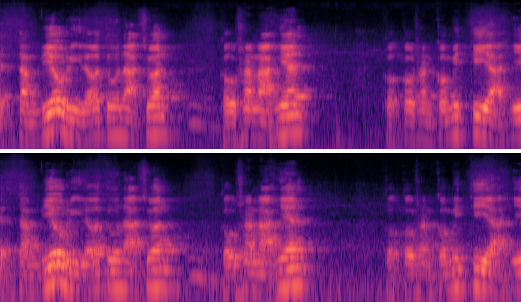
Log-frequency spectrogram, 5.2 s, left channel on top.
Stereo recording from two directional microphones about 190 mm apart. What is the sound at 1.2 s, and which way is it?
Speech, 30° left (ahead or behind).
